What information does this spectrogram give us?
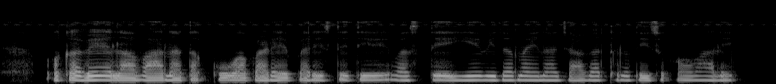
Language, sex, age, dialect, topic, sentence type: Telugu, male, 18-24, Southern, agriculture, question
